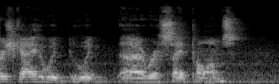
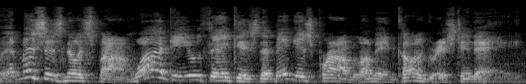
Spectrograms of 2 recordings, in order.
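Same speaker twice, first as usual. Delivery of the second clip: slow, higher Boston radio host; Boston accent; 5 semitones higher than usual. Retold or imitated. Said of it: "he had a Boston accent".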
